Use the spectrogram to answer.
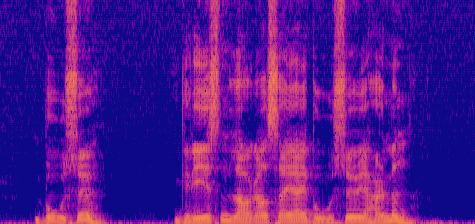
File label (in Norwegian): bosu, Numedalsmål; Grisen laga sæi ei bosu i hæLmen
